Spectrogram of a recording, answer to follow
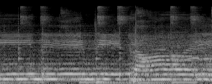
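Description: Hindi devotional bhajan: a man's voice holding long sung notes, with a glide about a second and a half in, over instrumental accompaniment and a steady percussive beat.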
